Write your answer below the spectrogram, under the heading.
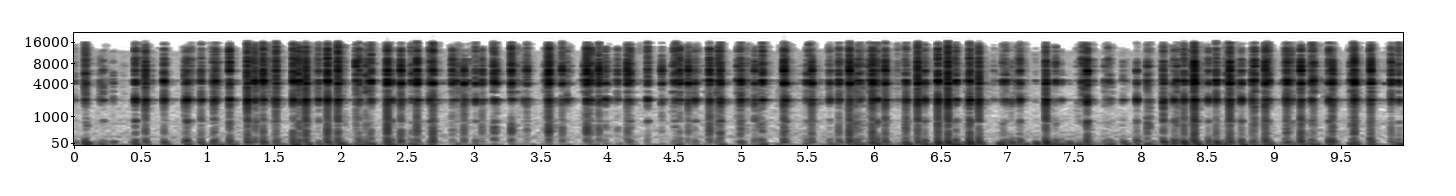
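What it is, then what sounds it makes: Plastic plant pot. Fingernails rapidly tap and scratch the textured, embossed side of a small black plastic flower pot with a white pattern, filled with soil and holding a cactus, while it is held in the hands. A dense stream of sharp, dry clicks and rattly scratches with a bright plastic tone repeats quickly throughout, each tick dying away almost instantly.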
